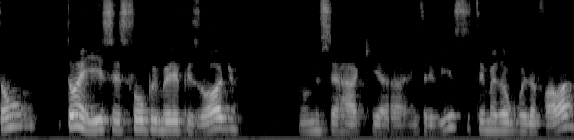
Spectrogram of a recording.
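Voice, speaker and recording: A high-pitched man talks at a very fast pace with ordinary pitch variation. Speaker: podcast host. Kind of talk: casual interview.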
